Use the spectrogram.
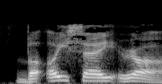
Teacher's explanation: The main accent on the word ba'oisei is on the ayin. Since this is a nasoig ochor, the word ra pushed back the main accent from the sin to the ayin.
